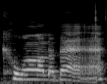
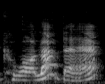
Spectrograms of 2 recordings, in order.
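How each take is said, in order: First: The last vowel of koala is a weak schwa. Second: The last vowel of koala is fully pronounced. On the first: The speaker calls it right. "If we said koala bear" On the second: The speaker calls it wrong. "we don't go koala bear"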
